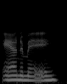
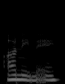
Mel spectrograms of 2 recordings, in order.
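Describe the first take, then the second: First: It has an everyday English-style pronunciation. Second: It has a Japanese-style pronunciation. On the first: This is the habitual way it was first learned. "It's always anime from the start" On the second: This is the correct way, as in Japanese. "If you want to be like politically correct, it's anime"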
